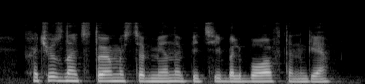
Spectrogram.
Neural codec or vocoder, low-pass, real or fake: none; 7.2 kHz; real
